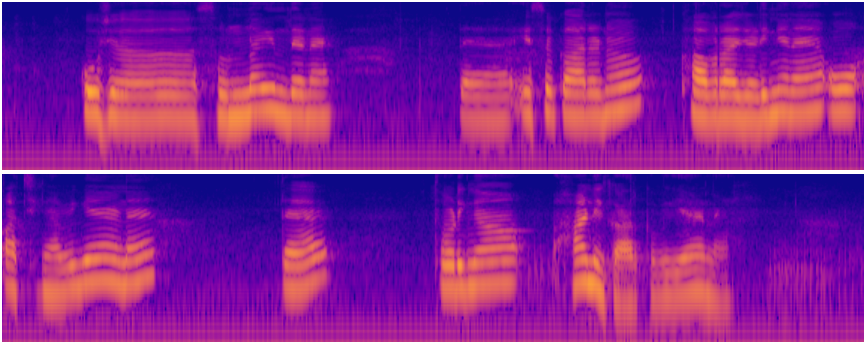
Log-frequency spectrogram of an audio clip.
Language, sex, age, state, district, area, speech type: Dogri, female, 30-45, Jammu and Kashmir, Kathua, rural, spontaneous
